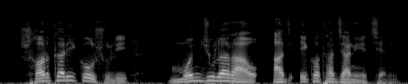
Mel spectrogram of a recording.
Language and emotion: Bengali, neutral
